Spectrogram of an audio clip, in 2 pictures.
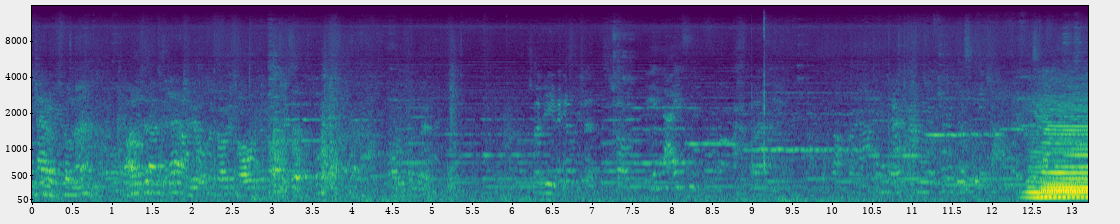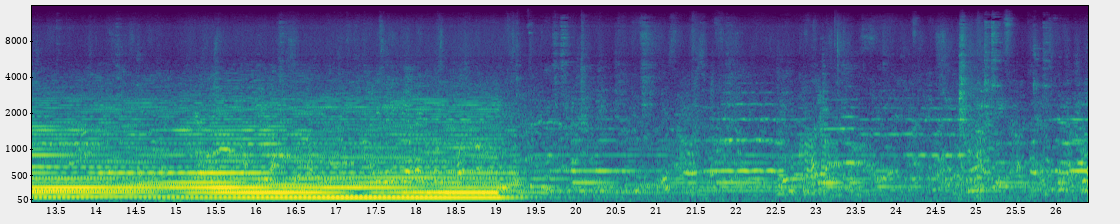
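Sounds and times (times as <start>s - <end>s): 
flute in an observation lounge: 7.3s - 26.3s.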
